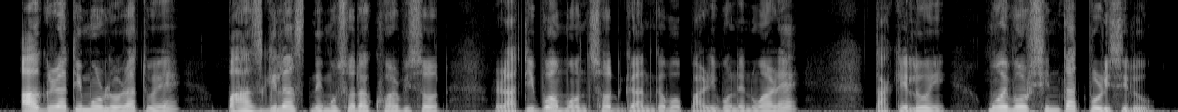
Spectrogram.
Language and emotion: Assamese, fearful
